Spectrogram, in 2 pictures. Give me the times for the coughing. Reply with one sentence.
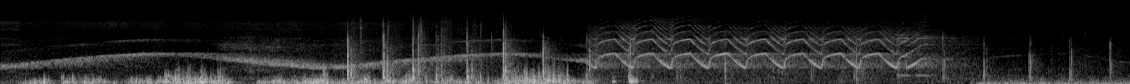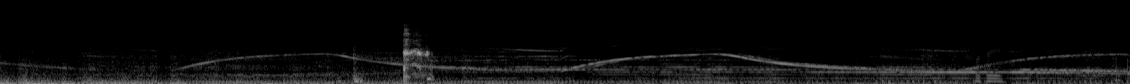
The coughing can be heard from 6.1 to 6.5 s and from 14.7 to 15.7 s.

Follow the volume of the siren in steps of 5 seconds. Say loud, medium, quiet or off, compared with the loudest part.
loud, loud, quiet, quiet, quiet.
